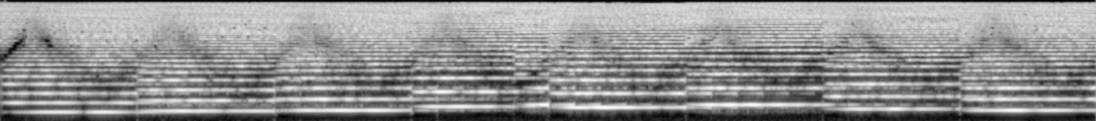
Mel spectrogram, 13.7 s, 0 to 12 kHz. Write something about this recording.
Nephlim pad
Pad sequence with delay and flange.
140-bpm, bass, beat, distorted, distortion, flange, hard, melody, pad, phase, progression, sequence, strings, synth, techno, trance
